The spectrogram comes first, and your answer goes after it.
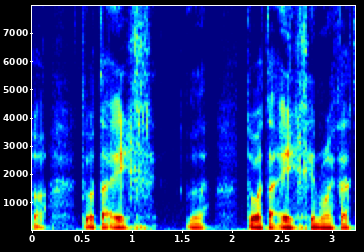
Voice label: "eich", Welsh

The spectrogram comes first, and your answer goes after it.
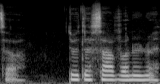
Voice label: "safon", Welsh

